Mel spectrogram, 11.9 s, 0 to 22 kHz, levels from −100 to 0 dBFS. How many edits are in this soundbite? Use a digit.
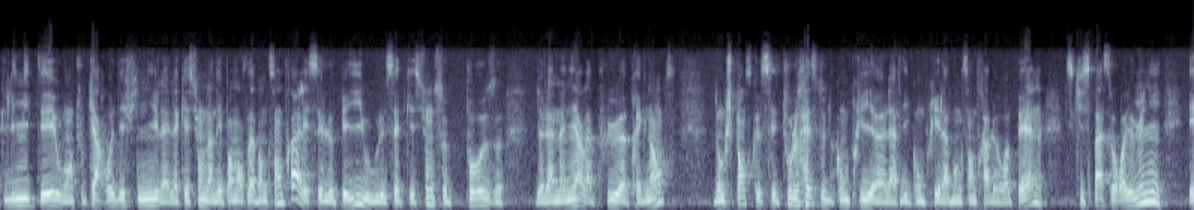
3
